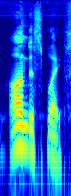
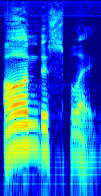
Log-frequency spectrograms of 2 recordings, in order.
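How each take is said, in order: First: Said in the usual way. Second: On display, slow and weighty; title emphasis. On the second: Shown as a demonstration. Pastor repeating the sermon title, slow and deliberate. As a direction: let On display land slowly. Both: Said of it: "today's message is titled On Display".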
